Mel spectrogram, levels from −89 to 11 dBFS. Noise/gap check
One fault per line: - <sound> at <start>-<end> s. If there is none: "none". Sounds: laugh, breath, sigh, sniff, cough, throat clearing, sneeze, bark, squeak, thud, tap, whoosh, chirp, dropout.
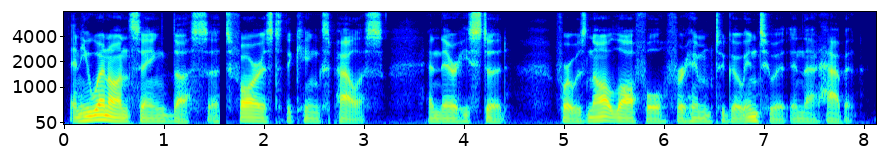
- dropout at 1.6-1.6 s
